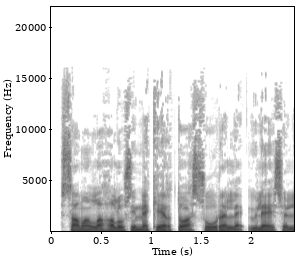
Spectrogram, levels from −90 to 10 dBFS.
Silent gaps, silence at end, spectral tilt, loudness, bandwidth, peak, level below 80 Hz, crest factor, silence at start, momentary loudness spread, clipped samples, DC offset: none; 0 s; -5.5 dB/octave; -18 LUFS; 15.5 kHz; 0 dBFS; -48 dBFS; 18 dB; 0.1 s; 2 LU; under 0.1%; under 0.1%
